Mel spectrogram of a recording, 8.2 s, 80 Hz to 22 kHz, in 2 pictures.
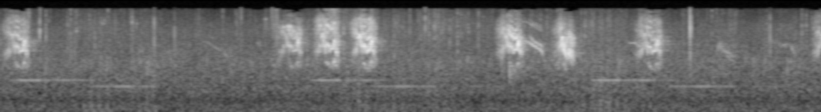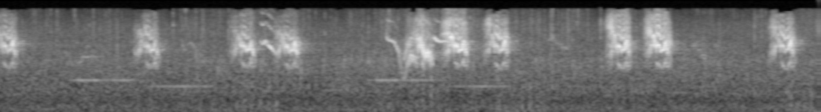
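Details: Flock of sparrows assembling in a plum tree at a Tenmangu shrine in February 2024, giving short sharp tweets in quick pairs and triplets, spaced by brief pauses, over a faint recurring tone.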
